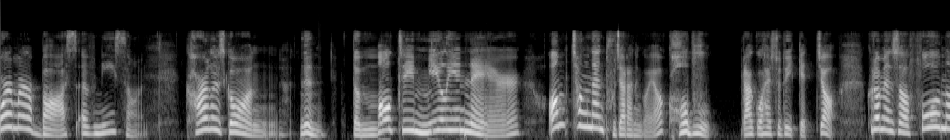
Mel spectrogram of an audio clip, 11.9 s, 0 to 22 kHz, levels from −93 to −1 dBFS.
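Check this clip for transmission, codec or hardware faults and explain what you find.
Two stretches of repeated packet loss (robotic sound) are present. The call path, which sounds like Opus limited to about 8 kHz, is heard as that band limit and its usual coding noise.

From 3.33 to 4.87 s, and again from 5.32 to 6.34 s, just before "엄청난 부자라는 거예요 거부", packets keep going missing. Each hole is bridged by stretching the last sound, up to 75 ms and 42 ms. About a quarter, then a fifth, is patched. The speech turns choppy, with pieces missing.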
